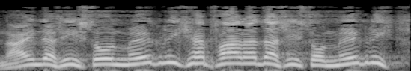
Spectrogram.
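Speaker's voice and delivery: high, loud insistence of a landlady. Retold or imitated. Landlady insisting to the old pastor, high and loud. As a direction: protest firmly as the innkeeper.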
